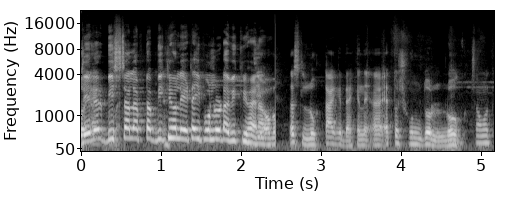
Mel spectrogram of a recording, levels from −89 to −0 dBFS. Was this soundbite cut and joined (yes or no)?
yes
